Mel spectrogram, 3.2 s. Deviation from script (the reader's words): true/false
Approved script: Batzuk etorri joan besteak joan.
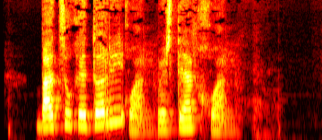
false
